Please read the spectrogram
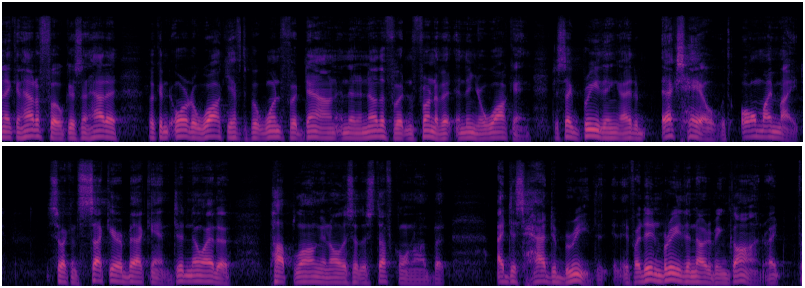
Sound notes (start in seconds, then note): none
